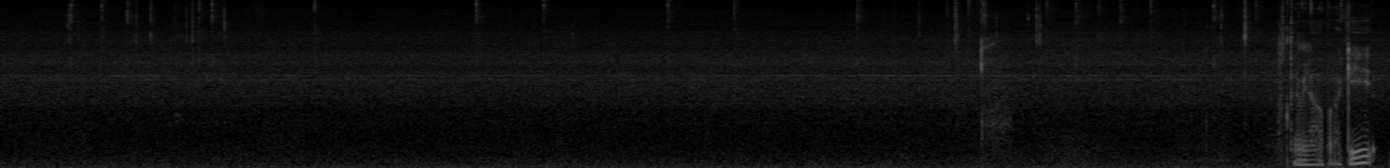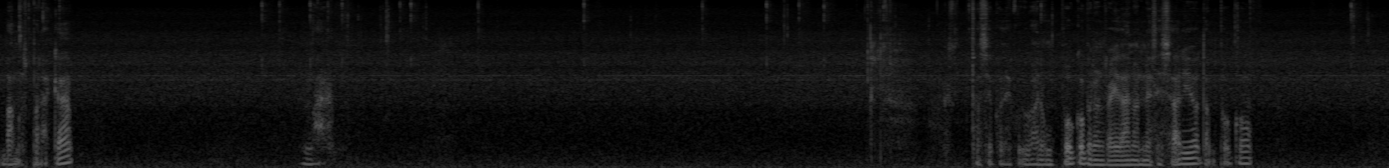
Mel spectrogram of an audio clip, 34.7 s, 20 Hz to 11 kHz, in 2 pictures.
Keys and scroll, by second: 1.0 space, 2.4 space, 11.9 space, 13.0 space, 15.6 space, 17.6 space, 22.3 space, 27.2 space, 32.9 space.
